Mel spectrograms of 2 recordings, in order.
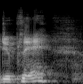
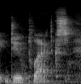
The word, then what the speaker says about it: Duplex: The duple, I swear I thought this ship was going to be pronounced duple, but it is actually duplex.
